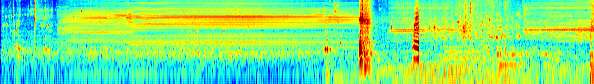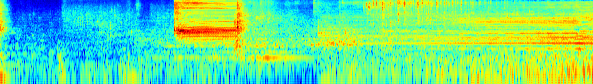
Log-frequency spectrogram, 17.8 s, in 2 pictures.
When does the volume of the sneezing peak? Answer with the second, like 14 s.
6 s.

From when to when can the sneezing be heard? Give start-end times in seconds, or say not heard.
5.0-6.3, 12.4-12.8.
